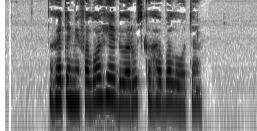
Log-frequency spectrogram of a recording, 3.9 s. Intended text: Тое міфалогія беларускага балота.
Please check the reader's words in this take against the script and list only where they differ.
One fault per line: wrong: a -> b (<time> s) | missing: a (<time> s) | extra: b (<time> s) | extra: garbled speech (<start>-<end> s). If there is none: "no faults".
wrong: Тое -> Гэта (0.8 s)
